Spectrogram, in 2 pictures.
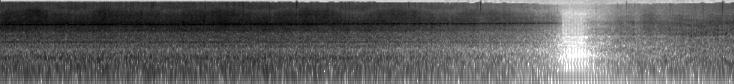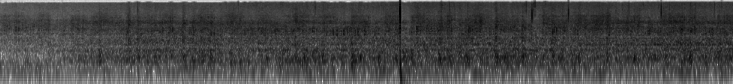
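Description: Diesel train sounds: a steady running noise with a high whine that fades out about seven seconds in. After a brief gap, the rumble of a train moving along the track builds up, with a single sharp click about fifteen seconds in.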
